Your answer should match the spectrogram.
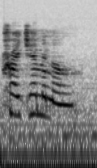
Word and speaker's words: trigeminal: Trigeminal. – Huh? – I was just looking up how to pronounce that word. – Trigeminal.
